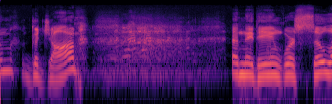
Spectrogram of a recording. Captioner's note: audience laughing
